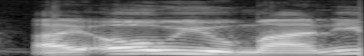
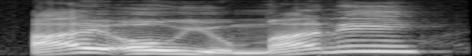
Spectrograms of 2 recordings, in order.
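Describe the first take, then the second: First: It is said as an agreeing statement. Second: It is said as a doubting question.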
